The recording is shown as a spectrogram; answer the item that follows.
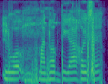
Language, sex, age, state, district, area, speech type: Assamese, female, 18-30, Assam, Dibrugarh, rural, spontaneous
